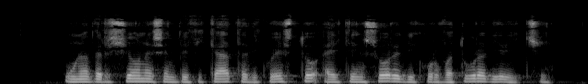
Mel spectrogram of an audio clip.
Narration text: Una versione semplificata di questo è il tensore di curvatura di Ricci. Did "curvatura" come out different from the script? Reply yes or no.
no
